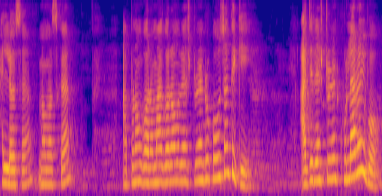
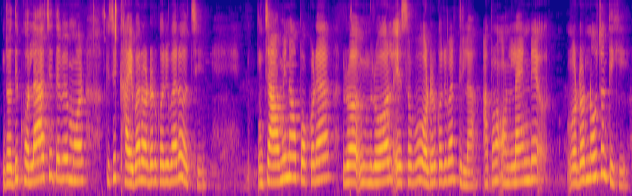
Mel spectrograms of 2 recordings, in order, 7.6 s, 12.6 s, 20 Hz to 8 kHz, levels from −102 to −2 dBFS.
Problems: constant background noise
